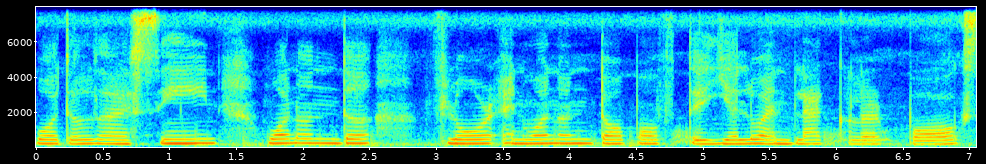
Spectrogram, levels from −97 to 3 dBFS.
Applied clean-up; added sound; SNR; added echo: none; Glass + Strum; 17 dB; none.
